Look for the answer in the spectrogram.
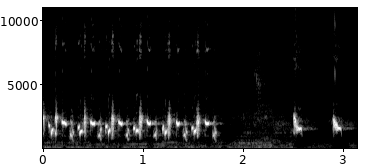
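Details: Sooty-headed bulbul in rapid ropel song: a hurried jumble of bubbly, warbled notes for almost two seconds, then a pause and two loud single chirps.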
